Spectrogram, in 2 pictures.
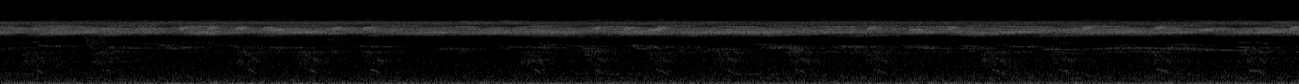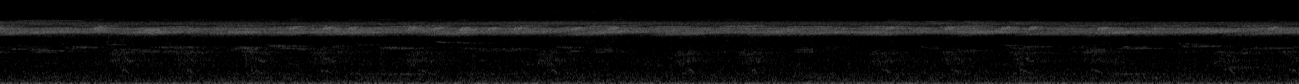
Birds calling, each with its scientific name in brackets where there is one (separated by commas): unidentified bird, Mealy Parrot (Amazona farinosa), Black-faced Antthrush (Formicarius analis), Hauxwell's Thrush (Turdus hauxwelli)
